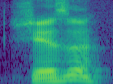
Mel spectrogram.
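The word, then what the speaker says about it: Sheva: Shza. How do we spell that? S H E V A. Shza. Oh, yeah. Of course. Za, not VA.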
